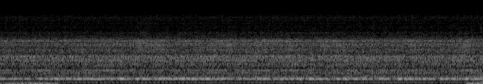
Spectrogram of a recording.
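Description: DMM DYN4 AC servo motor running as a mill spindle drive, with the lower half of the spindle removed. It gives a steady hum built on one strong low tone with fainter higher tones. Its mounts are sanded flat and set on a wooden spacer for vibration isolation.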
